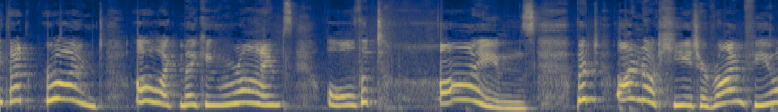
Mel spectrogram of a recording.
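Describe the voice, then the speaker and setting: Super high australian caribou voice, slow, bouncy, rhymey. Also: female voice, exaggerated voice. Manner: sing-song, slow and cheery. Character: whimsical rhyming female caribou. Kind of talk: comic sponsor read.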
